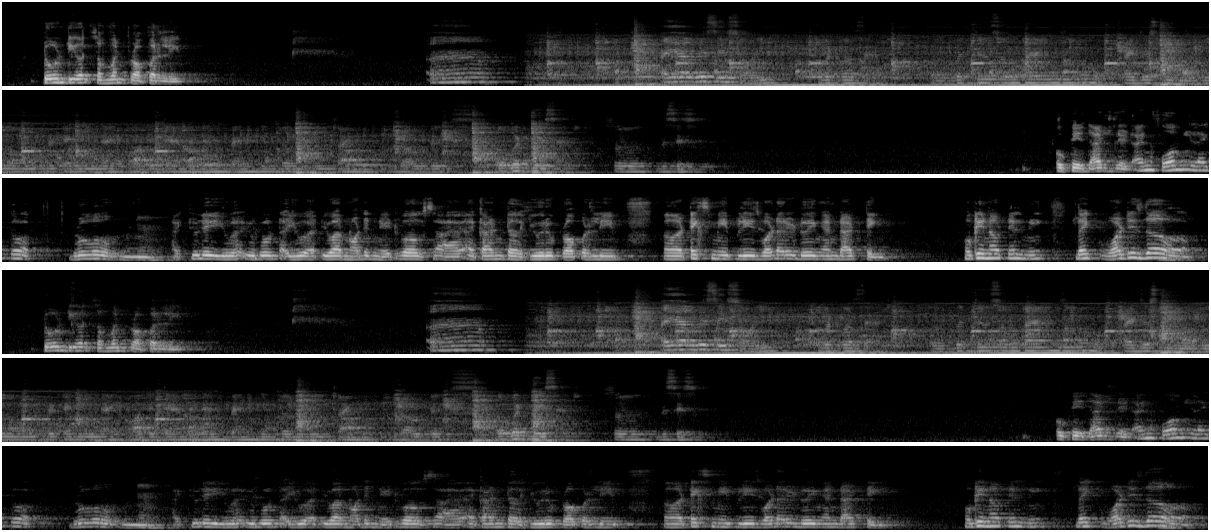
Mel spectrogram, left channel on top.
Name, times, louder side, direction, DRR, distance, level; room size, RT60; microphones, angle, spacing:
voice 1, 0.4-1.8 22.6-24.4 24.8-33.0 33.8-36.0, left 5 dB, 75° left, 15 dB, 0.4 m, -24 dB
voice 2, 2.9-3.4 4.2-4.9 6.6-7.8 8.1-8.9 9.3-17.7 18.1-19.0 25.5-25.7 35.7-35.9, right 1 dB, 10° right, 1 dB, 1.4 m, -36 dB
sound 1, 5.2-17.5, left 1 dB, 45° left, 3.5 m, -35 dB
16.5 x 7.6 x 3.5 m, 1.3 s
head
